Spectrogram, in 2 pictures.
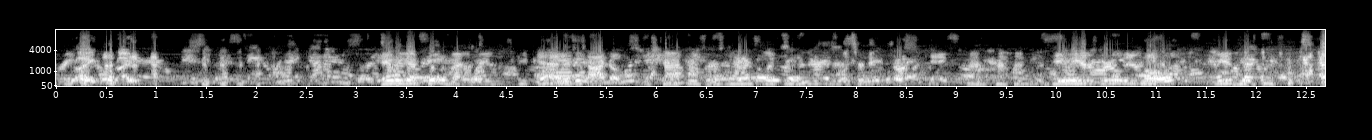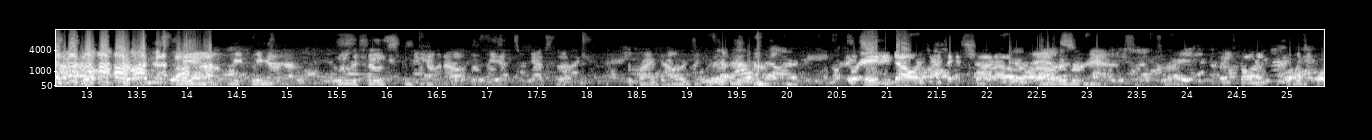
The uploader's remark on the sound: The audio plain sucks.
